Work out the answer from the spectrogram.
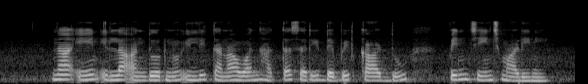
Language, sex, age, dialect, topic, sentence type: Kannada, female, 18-24, Northeastern, banking, statement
